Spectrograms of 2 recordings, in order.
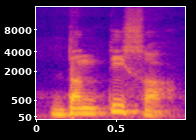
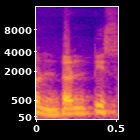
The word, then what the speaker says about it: दंत स: इस तरह से उसको लेकिन इसका सही उच्चारण हो गया दंत स दंत सा कुछ-कुछ बच्चे तो डंटी स बोलते हैं है ना तो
